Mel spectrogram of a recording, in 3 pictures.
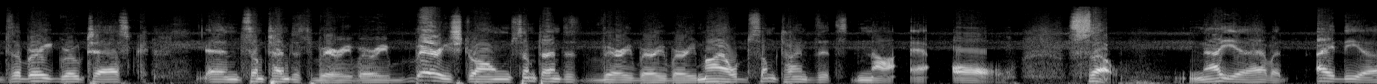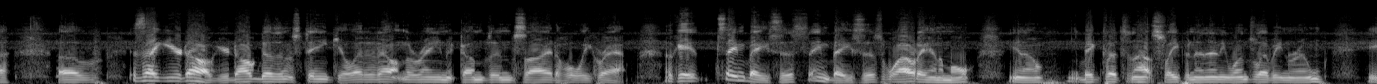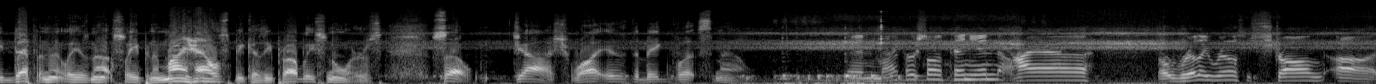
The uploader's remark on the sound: Bigfoot Campfire Roundtable.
